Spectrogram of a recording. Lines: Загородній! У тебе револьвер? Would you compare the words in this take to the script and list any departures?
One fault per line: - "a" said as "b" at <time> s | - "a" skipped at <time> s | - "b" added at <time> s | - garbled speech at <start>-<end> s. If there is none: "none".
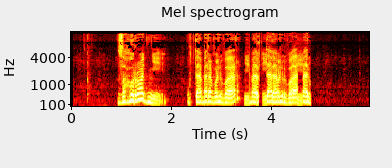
- garbled speech at 3.5-4.8 s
